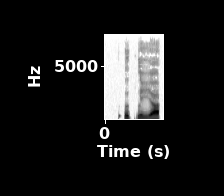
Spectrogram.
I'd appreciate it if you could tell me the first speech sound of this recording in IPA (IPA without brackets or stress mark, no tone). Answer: ʔ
